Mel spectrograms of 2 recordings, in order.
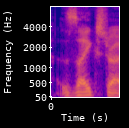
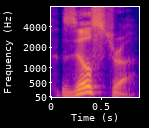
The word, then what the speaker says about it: Zylstra: he was bill strauss i was gonna say zykestra and i think that's a freaking car dealership zylstra zylstra um yes it is viltra by the way um from the official um lions pronunciation guide though i will say when you hear him say it so i live in zeeland michigan and it sounds like he's sailing saying zeal real fast like zeal straw yeah i'm almost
